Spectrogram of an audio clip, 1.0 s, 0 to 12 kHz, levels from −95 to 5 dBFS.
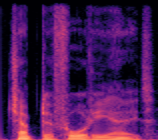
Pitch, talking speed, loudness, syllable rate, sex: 85 Hz, 180 wpm, -19 LUFS, 5.6 syllables/s, male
